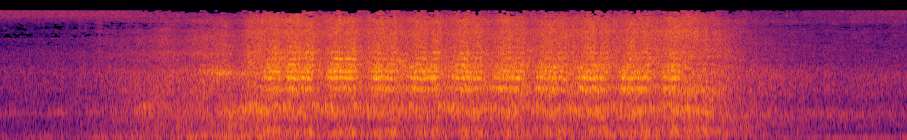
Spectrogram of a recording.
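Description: A passenger train passing over a level crossing. It builds up as it approaches, is loudest for about four seconds with a rhythmic wheel clatter of about three beats a second, then fades quickly as it goes away.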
